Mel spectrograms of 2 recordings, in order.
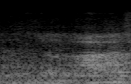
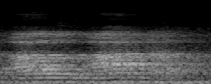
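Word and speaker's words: الآن: Al-ana saja, tapi dalam 2 tempat ya. Jadi cara bacanya dipanjangkan 6 harokat. Jangan cuma dibaca al-ana ya, tapi panjangkan 6 harokat an-nya. Jadi al-ana ya.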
